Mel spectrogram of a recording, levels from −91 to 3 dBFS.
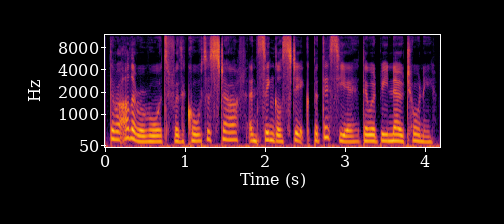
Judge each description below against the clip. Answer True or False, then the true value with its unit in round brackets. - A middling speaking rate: False (270 wpm)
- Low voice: False (195 Hz)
